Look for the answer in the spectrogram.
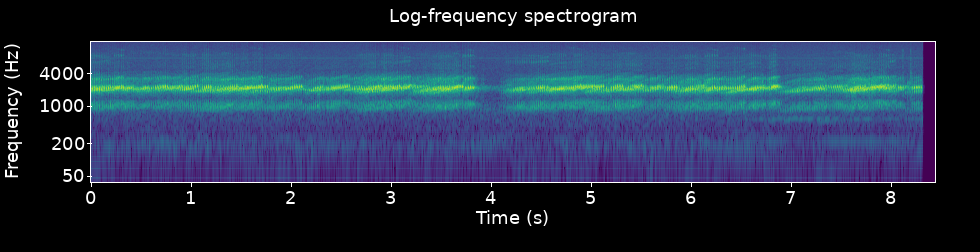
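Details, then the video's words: Nighttime chorus of numerous frogs, thought to be Pacific tree frogs, during a full moon in February 2011 by a sauna; continuous overlapping croaking trills, briefly dropping away near four seconds before resuming strongly. "Full Moon Sauna night froggies"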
